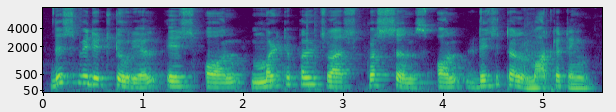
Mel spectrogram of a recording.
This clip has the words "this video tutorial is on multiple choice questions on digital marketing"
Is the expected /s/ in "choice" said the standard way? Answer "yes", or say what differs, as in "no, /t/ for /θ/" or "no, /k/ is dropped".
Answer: no, /ʃ/ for /s/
